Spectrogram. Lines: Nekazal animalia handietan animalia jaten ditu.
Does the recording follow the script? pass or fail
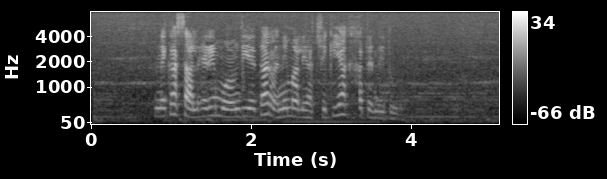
fail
